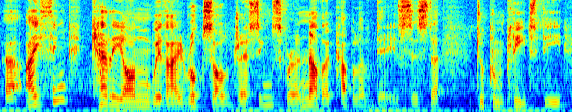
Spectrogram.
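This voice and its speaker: Brisk, courteous male hospital doctor, played by an actor, radio play style, bright and lively in pitch, faint noise behind. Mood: matter-of-fact. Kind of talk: educational radio play acting, dictation and phone calls.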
